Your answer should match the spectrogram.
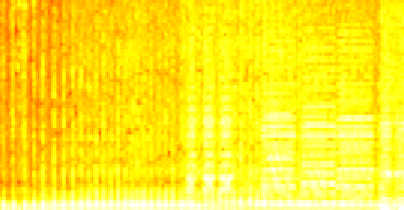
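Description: Chainsaw engine running in an advertisement for a chainsaw dealer, a loud, raspy buzzing drone with strong harmonics that shift as it revs, continuous for nearly three seconds with a brief change in tone at the very end.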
